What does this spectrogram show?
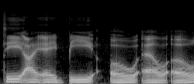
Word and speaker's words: Diabolo: It does, but it's spelled Diabolo, like a bolo, Diabolo. Whereas Diablo in Spanish doesn't have that second O. It's just Diablo.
